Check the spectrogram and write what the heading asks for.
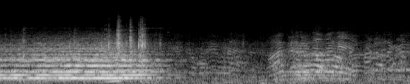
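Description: A steady held musical note with a horn-like tone, cutting off about a second and a half in, followed by a voice near the end.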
